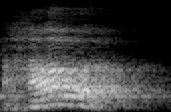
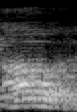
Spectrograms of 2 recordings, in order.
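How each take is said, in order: First: The word starts with an h sound. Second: The word starts with a vowel, no h. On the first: The speaker calls it wrong. "लोग इसको पढ़ते हावर, ये हालांकि हावर नहीं है, ये totally गलत है" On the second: The speaker calls it right. "ये आवर है"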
